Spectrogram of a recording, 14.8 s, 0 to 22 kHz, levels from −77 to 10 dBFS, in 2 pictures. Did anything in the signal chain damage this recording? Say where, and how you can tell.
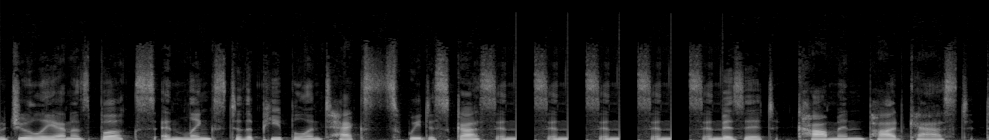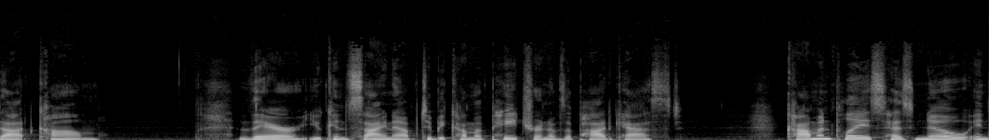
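Yes. Stutter with silent gaps, 3.87 to 5.42 s: a 247 ms burst repeats four times between 141 ms digital silences, likely a stalled playback buffer replaying its last fragment.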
